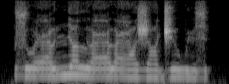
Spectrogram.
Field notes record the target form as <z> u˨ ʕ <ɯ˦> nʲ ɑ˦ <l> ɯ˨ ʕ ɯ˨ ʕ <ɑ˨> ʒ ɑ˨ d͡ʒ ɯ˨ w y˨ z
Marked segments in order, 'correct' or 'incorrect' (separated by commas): correct, incorrect, correct, correct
